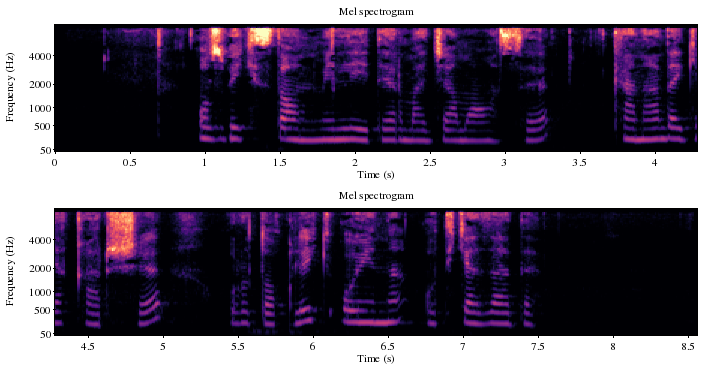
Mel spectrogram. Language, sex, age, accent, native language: Uzbek, female, 19-29, Farg'ona, Uzbek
